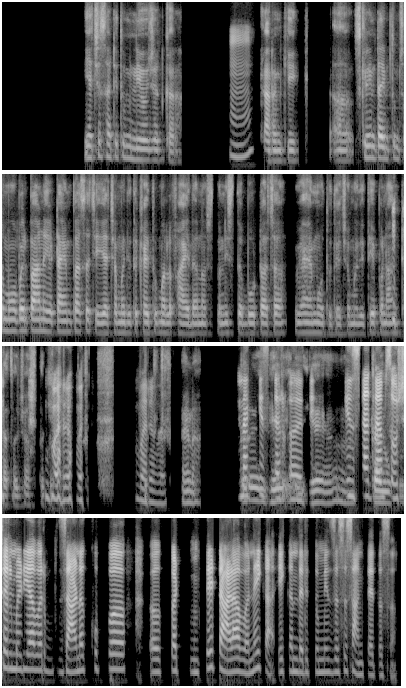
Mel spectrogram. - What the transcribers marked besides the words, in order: other background noise; chuckle; laughing while speaking: "बरोबर"; chuckle
- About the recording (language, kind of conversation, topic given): Marathi, podcast, झोप सुधारण्यासाठी तुम्हाला काय उपयोगी वाटते?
